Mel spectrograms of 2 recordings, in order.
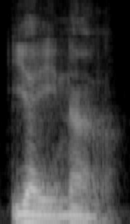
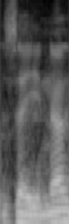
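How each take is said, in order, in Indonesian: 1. Nama itu diawali dengan bunyi y. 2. Nama itu diawali dengan bunyi z.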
